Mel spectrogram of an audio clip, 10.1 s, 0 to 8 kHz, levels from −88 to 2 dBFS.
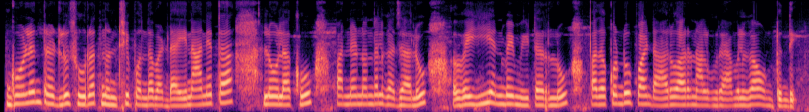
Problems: background sounds at intervals, background conversations at intervals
